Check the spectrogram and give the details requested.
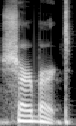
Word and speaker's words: sherbet: so say it out Sherbert okay there's an r in there where at the end and my the way I'm saying it there is there's not well there's not an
